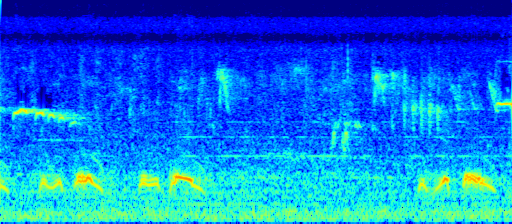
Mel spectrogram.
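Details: Spotted dove at a trap site giving paired cooing phrases, each made of quick low notes and a drawn-out hoarse coo, with a gap in the middle of the recording. Scattered high chirps and whistles from other birds.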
